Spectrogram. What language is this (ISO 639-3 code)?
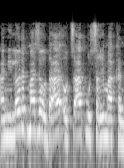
heb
